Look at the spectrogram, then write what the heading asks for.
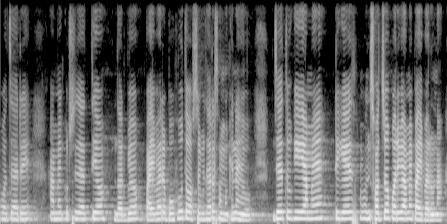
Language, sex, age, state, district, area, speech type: Odia, female, 45-60, Odisha, Jajpur, rural, spontaneous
